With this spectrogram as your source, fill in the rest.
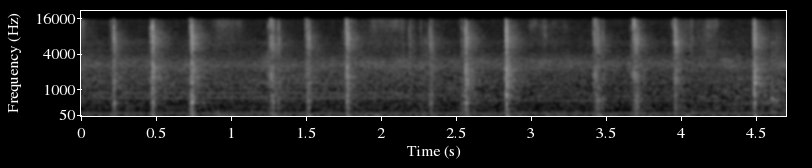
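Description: Long nails tap a medium-size, apparently full white plastic PVA glue bottle with a red cap, held in one hand. Fourteen short, dry clicks sound at an uneven pace over steady background rain and a low hum. Each tap dies away almost instantly.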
